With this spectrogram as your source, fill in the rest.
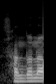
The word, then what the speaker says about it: সান্ত্বনা: এরপর 5 নম্বর নিয়ম, যুক্ত ব্যঞ্জনের সঙ্গে বফলা যুক্ত হলে ব এর উচ্চারণ হয় না।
